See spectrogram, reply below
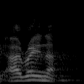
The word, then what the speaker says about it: eirene: It's spelled E-R-E-N-A and pronounced I-R-A-N-A, Irena, which means quietness and rest, which we need sometimes, quietness and rest.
